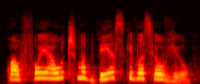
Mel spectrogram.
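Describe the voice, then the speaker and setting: A woman acting in a Brazilian radio drama as a composed, probing radio host, measured, with a Brazilian accent. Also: mid-range voice, animated, mellow, lightly acted. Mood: cool, probing.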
